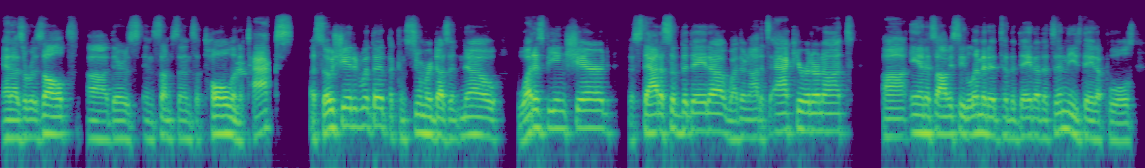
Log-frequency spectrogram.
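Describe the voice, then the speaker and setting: A middle-aged man giving measured, articulate explanatory answers as an executive guest in a business interview. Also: mid-range voice. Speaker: company chief executive, podcast guest.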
